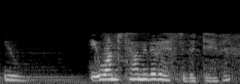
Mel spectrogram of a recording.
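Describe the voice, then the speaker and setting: A woman's voice: mid-range voice, quick pace, over music, natural voice. An actress playing a sympathetic, observant young woman in a suspense radio drama, with a tentative manner. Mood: tender concern. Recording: phone-like vintage radio recording.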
